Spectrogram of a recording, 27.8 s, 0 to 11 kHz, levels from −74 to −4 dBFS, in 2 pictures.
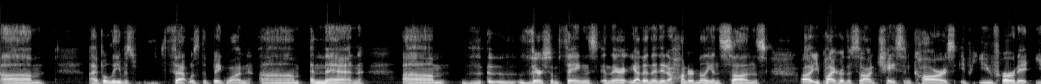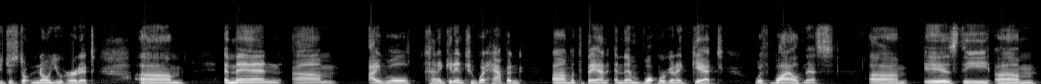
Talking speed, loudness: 165 wpm, -18 LUFS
